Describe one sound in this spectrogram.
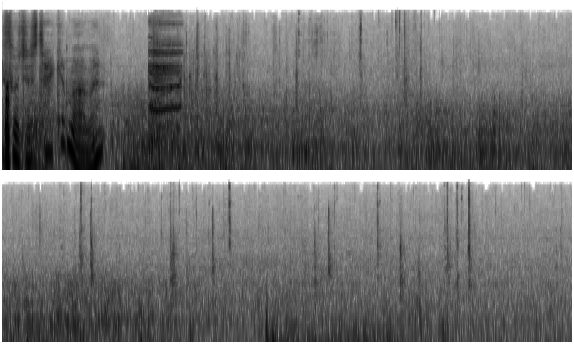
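A metal lock rattles softly as it is picked.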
